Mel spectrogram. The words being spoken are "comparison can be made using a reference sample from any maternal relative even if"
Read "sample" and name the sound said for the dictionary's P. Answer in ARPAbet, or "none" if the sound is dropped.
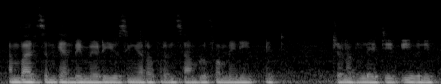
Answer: B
